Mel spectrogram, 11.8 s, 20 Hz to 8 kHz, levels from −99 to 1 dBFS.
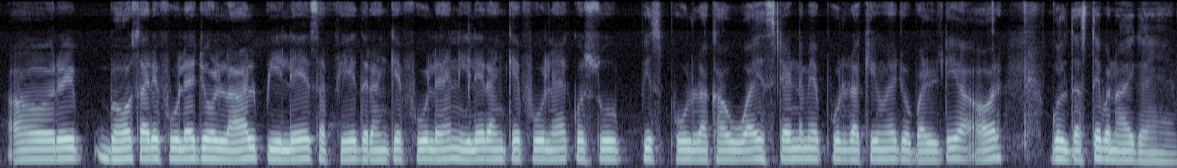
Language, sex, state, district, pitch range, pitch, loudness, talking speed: Hindi, male, Andhra Pradesh, Visakhapatnam, 125-130 Hz, 130 Hz, -26 LUFS, 195 wpm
